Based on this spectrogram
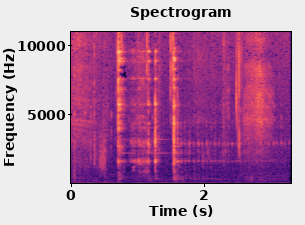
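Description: A spoon clinks faintly while someone tastes hot sauce. A few light, sharp metallic taps are spaced irregularly over quiet background, with no talking.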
